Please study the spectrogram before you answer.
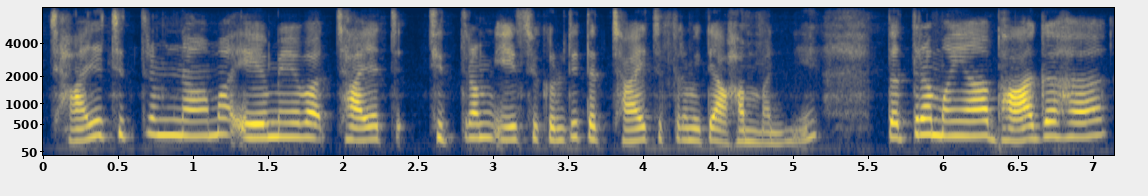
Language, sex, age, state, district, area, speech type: Sanskrit, female, 18-30, Karnataka, Bellary, urban, spontaneous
